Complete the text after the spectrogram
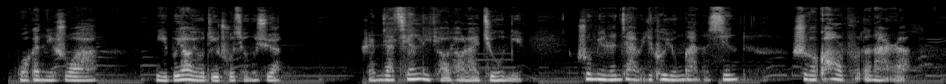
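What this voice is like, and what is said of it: Quiet, hushed whispering voice. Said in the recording (Chinese): “在她耳边小声的做思想工作”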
